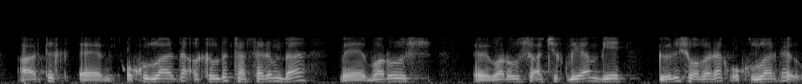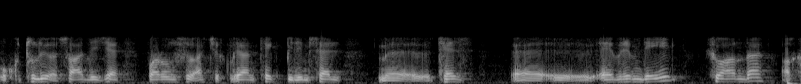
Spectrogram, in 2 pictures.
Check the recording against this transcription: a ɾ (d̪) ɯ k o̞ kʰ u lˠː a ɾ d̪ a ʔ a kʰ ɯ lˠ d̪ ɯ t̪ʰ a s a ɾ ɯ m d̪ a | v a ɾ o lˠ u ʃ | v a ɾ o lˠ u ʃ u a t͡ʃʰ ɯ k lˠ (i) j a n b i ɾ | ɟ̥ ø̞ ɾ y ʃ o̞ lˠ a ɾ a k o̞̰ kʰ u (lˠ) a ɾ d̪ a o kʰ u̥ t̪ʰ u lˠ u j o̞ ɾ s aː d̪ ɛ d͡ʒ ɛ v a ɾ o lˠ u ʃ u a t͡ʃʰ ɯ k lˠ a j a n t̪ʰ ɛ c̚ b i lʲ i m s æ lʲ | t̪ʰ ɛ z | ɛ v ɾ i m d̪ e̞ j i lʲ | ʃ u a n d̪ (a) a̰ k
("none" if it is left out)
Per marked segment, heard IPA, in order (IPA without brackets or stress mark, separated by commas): t̪, a, lˠː, a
